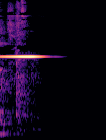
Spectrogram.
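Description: The end of a spoken word over a thin, high, steady tone like a beep or whine, which fades out about a second and a half in, followed by near silence.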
